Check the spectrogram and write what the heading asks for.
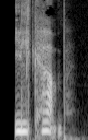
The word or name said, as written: ildkamp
